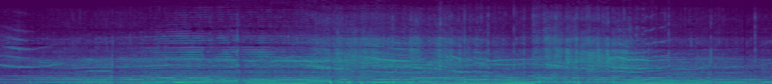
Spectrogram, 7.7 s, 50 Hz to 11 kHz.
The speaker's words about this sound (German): Ja, das ist 0:00, 3. Oktober, also mitten in der Nacht. Und das ist die Freiheitsglocke vom Reichstag. Und die ganzen Nebengeräusche, das sind die Raketen und Böller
